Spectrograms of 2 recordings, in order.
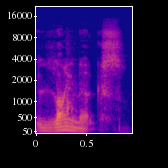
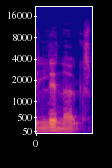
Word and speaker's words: Linux: There was because there was a big thing um where people were actually It was obviously supposed to rhyme with his name.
